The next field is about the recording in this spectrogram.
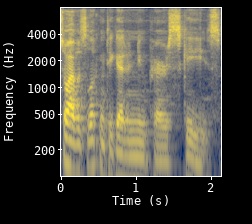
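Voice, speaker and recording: A man's very deep, low voice with a dark, mellow tone at a moderate pace. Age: 60s. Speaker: ski reviewer. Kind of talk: product review. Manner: halting, many fillers.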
